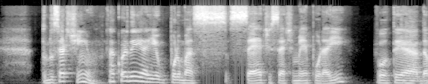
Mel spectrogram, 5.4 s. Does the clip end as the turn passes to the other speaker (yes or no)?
no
